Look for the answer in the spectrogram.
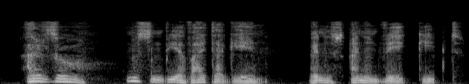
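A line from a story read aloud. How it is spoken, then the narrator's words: Sighing. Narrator (German): sagte Frodo mit einem Seufzer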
